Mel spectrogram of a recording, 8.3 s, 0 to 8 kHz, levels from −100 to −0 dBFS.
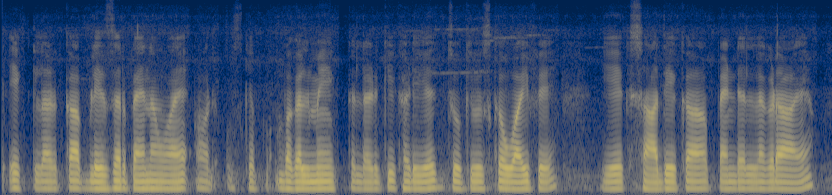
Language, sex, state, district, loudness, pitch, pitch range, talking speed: Hindi, male, Uttar Pradesh, Hamirpur, -28 LUFS, 110 Hz, 105-115 Hz, 195 wpm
